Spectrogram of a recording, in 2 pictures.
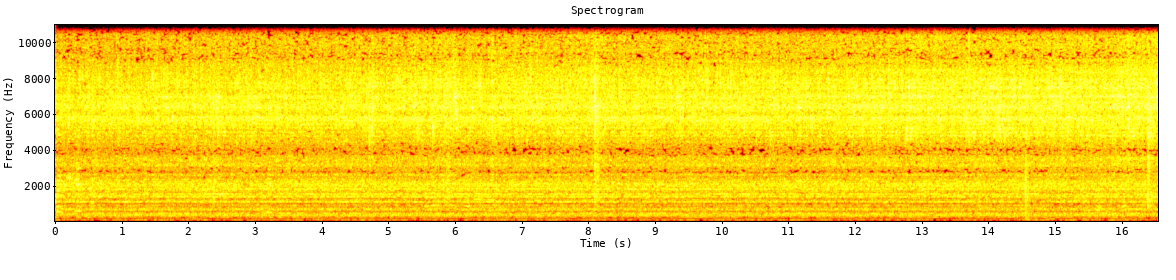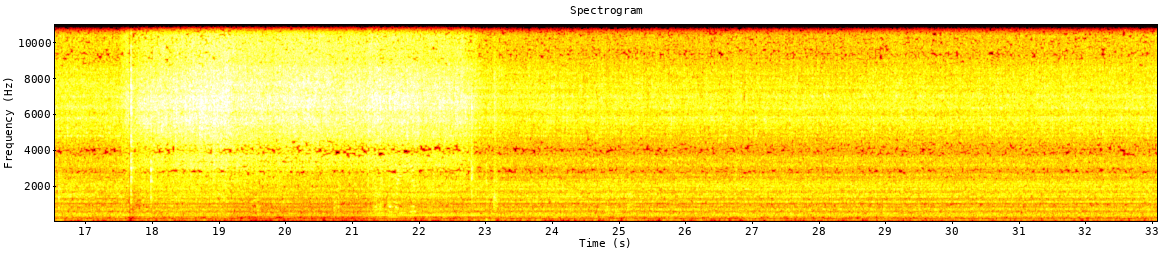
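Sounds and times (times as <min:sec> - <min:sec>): sizzling hiss: 0:12.8 - 0:23.3
food hissing in covered pan: 0:16.1 - 0:23.2.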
